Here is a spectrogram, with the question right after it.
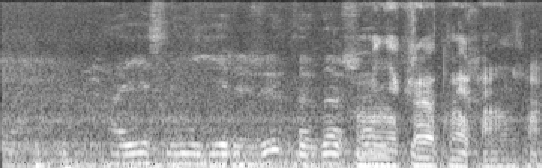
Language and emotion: Russian, neutral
